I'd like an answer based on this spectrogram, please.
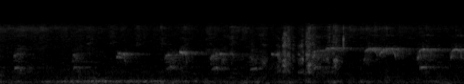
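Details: German Hunting Terriers Mibun and Anja von Jagdwald give distant, high yelping barks, short tonal notes repeated irregularly over a low rumbling background, with a louder burst of cries midway.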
